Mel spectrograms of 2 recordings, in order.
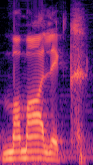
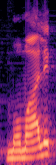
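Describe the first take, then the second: First: The first syllable has an 'a' vowel. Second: The first syllable has a 'u' vowel. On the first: The speaker calls it right. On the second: The speaker calls it wrong.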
